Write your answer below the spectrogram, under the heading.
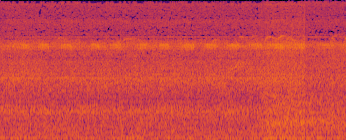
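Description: Distant Frecciarossa high-speed electric train moving slowly over the station tracks: a steady low rumble and hiss that grows a little louder about five seconds in.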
